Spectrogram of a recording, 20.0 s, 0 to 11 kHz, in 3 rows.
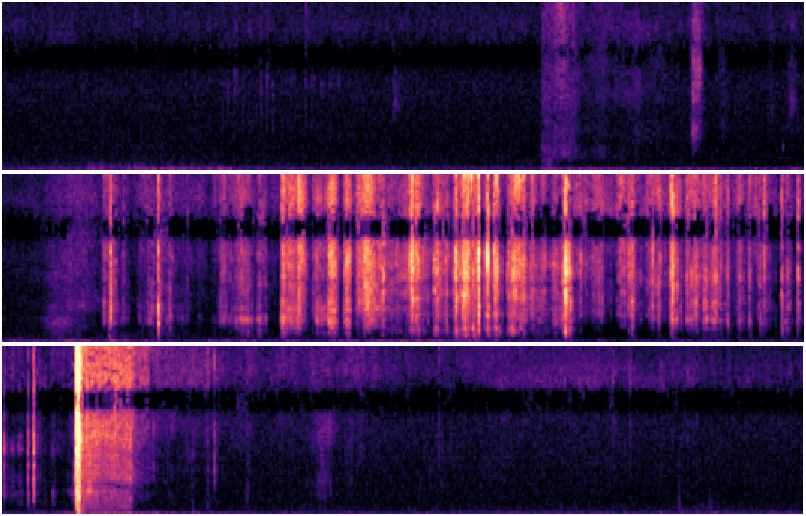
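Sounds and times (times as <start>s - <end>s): scraping handling noise: 7.6s - 15.1s.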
